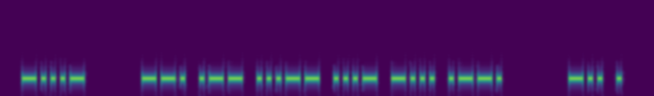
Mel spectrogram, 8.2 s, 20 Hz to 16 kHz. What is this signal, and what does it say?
Morse code, heard as a keyed tone, about 20 wpm, 700 Hz. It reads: <BT> GW3VBP DE
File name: UK MASTER QSOs TRAINING / 20WPM / UK MASTER QSOs 0060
